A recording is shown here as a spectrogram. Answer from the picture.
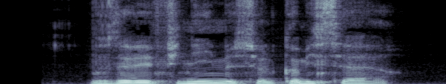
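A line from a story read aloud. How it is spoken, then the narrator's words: Sharp questioning tone. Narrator (French): interrogea-t-il d'un ton tranchant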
